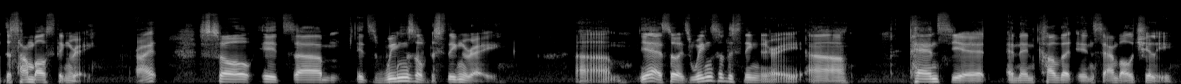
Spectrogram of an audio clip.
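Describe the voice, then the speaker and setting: A man from Singapore, a chef guesting on a podcast, answering in a relaxed, hesitant way with many ums and restarts. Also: sits low, clean tone, no echo.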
